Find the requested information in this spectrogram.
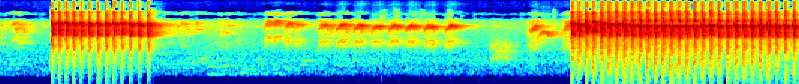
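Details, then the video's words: High-pitched cililin song for training other birds: a rapid pulsed trill, then a run of softer warbled notes, then a long, loud, even trill to the end. "Masteran Terbaik Cililin"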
